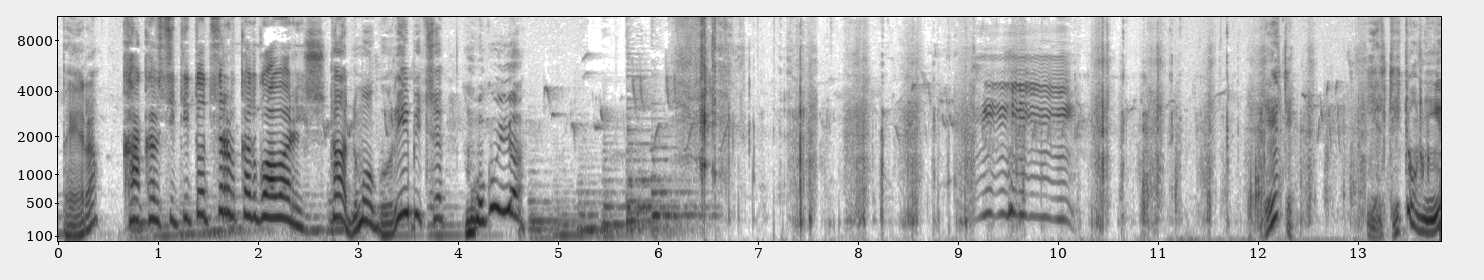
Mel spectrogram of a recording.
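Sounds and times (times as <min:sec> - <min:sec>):
speech: 0:00.1 - 0:05.3, 0:12.1 - 0:13.8
crunching bites of an apple: 0:06.2 - 0:13.8.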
